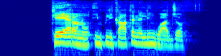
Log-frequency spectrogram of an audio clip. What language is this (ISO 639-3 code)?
ita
